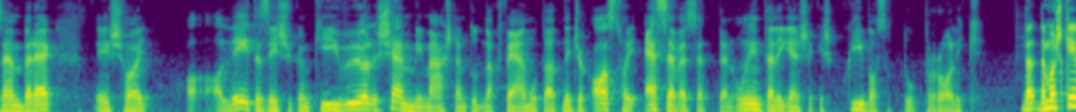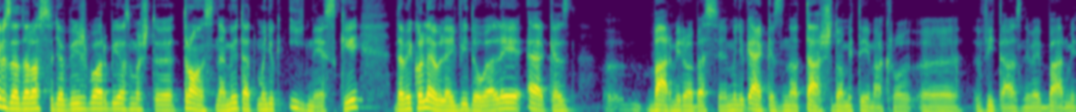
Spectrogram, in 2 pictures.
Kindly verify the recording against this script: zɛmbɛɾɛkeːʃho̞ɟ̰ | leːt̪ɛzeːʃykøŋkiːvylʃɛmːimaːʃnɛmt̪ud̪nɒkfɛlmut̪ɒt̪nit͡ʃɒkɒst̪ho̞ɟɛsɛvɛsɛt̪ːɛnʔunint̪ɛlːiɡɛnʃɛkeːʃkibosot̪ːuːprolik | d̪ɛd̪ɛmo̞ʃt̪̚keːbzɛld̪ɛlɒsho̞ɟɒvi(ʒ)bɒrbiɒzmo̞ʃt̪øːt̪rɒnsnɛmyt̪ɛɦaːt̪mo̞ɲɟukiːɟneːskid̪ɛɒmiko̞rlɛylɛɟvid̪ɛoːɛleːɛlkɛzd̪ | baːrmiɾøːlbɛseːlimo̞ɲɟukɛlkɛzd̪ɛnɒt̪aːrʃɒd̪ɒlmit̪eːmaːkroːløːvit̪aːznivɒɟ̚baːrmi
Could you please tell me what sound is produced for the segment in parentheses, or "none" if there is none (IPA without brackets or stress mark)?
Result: ʒ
